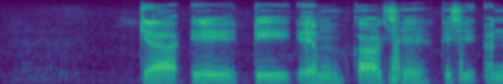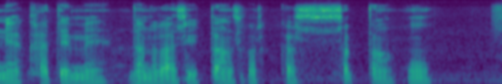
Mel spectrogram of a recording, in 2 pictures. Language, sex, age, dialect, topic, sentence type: Hindi, male, 25-30, Garhwali, banking, question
